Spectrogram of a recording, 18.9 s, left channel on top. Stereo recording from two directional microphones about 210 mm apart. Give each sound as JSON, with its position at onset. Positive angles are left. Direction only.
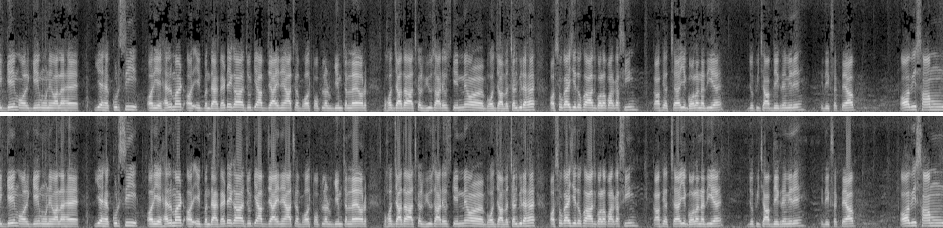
{"t": 0.0, "sound": "speech", "side_deg": 5}
{"t": 1.9, "sound": "speech", "side_deg": -15}
{"t": 3.0, "sound": "a man's voice", "side_deg": -20}
{"t": 4.2, "sound": "speech", "side_deg": 5}
{"t": 15.0, "sound": "speech", "side_deg": -15}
